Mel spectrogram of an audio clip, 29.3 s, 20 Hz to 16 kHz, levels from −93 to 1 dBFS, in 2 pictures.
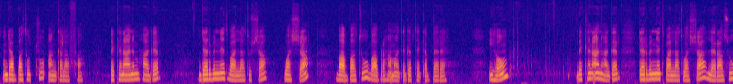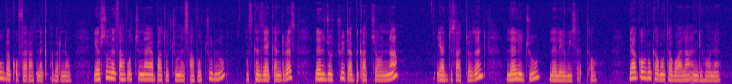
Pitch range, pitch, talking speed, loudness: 155-185 Hz, 170 Hz, 115 wpm, -33 LUFS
